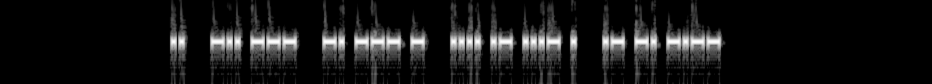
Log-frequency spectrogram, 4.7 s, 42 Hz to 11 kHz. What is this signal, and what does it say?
Morse code, heard as a keyed tone, about 69 wpm, 700 Hz. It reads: I DO NOT HAVE ANY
